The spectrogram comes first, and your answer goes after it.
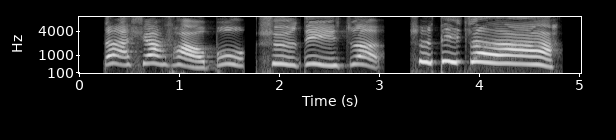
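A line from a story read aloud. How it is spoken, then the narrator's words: Shouting while running. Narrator (Chinese): 小溪一边跑一边叫着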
